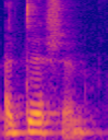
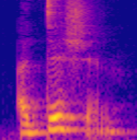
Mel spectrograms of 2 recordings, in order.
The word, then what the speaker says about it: addition: pronunciation for the word addition we have a stress on the second syllable addition addition good and again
